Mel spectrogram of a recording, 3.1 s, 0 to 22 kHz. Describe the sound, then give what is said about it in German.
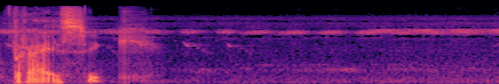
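A morning wildlife chorus on Bali at 6:30 am as the sun rises, among large bamboo and leafy plants, dominated by a steady, high-pitched insect trill that pulses continuously in the background, following a brief louder burst of noise at the very start. “Und wie du im Hintergrund hören kannst, ist auch die Tierwelt unglaublich.”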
